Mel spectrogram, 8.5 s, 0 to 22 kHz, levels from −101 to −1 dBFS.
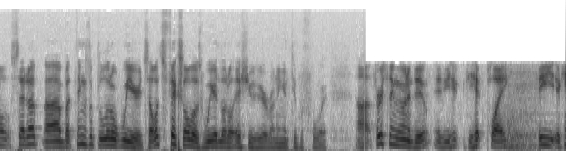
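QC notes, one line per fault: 5.46–8.50 s, input switched to a poorer device: after a 20 ms gap the sound turns dull, nothing above 3.8 kHz, with faint new noise, likely a narrowband microphone.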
